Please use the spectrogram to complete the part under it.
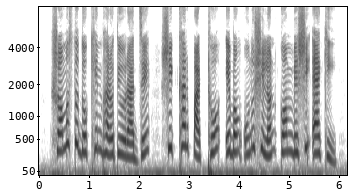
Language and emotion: Bengali, neutral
